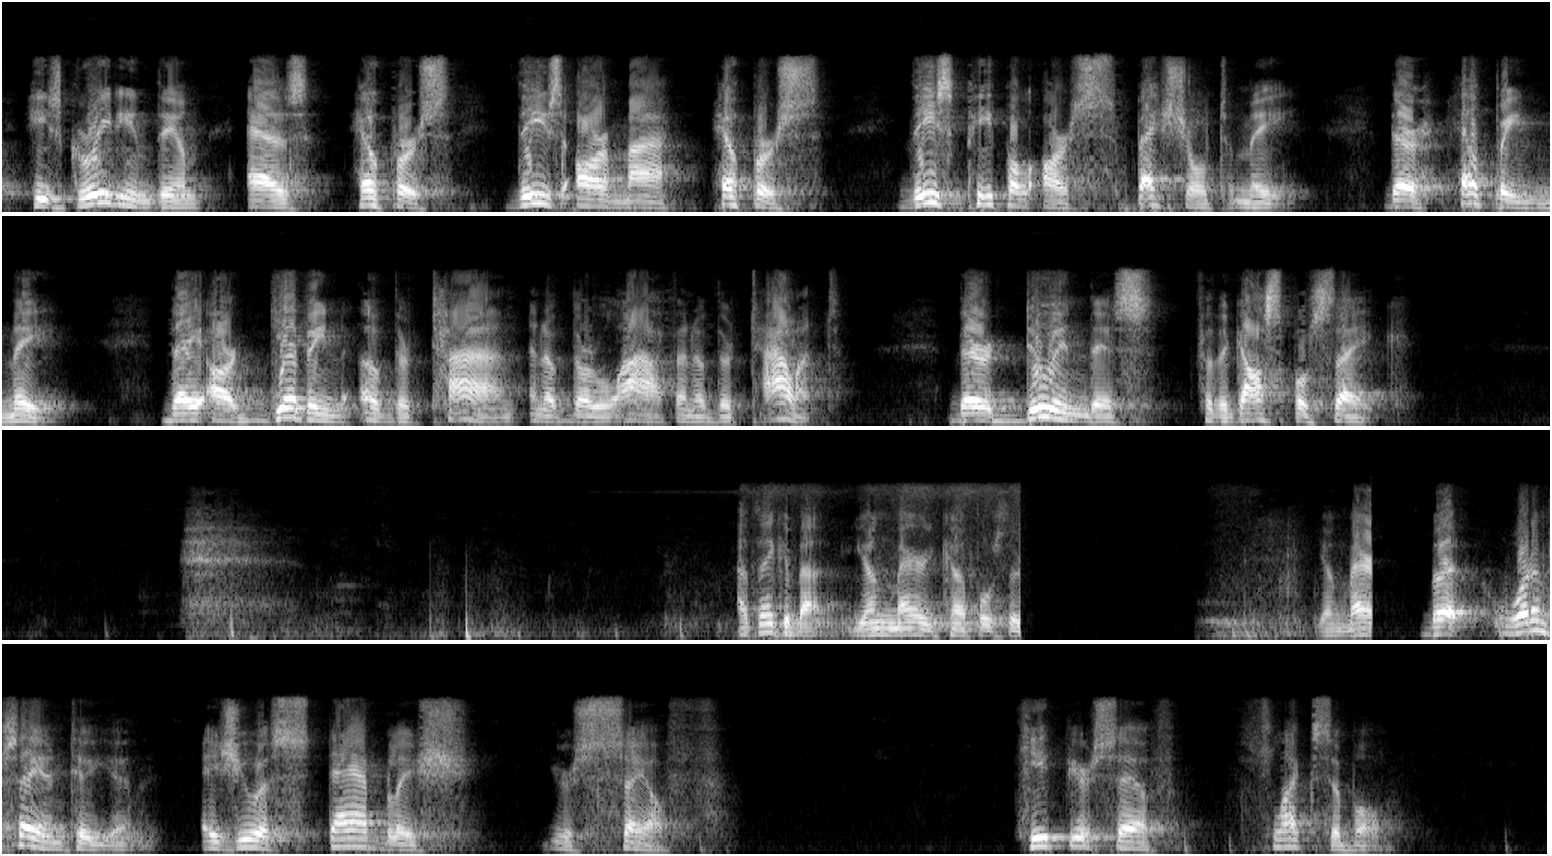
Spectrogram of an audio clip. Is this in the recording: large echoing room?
yes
